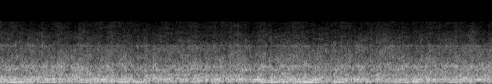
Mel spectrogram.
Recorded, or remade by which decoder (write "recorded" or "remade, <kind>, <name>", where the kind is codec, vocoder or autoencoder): remade, codec, HILCodec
